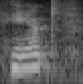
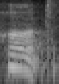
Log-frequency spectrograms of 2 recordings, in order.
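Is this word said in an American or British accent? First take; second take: American; British. First: It is said in an American accent. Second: It is said in a British accent. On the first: "American English, it would be can't" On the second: "British English, it would be can't"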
